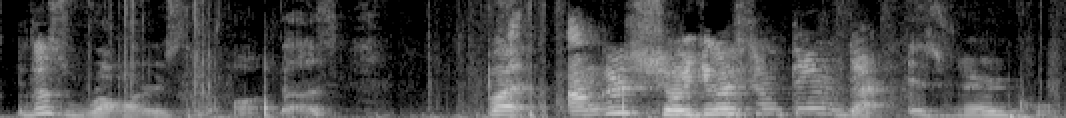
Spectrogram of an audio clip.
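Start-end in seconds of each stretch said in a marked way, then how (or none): 0.1-1.7 whispering. Real, not acted. Quiet aside about toy.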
